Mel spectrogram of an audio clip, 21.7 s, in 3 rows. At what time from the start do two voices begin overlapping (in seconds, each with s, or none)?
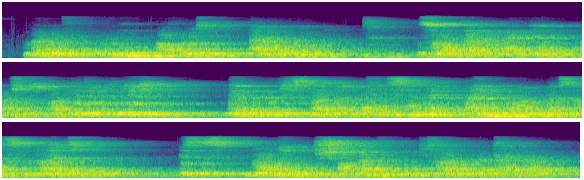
none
